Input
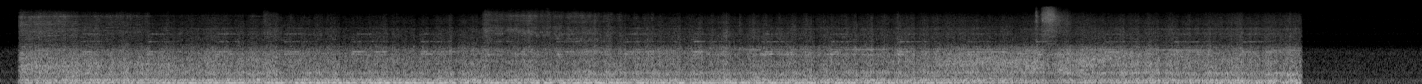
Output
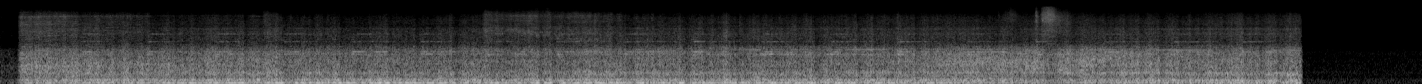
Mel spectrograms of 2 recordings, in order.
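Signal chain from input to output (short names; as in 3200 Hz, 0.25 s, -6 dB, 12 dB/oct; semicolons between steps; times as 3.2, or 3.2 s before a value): reverse echo 0.377 s -16 dB; upward expander 1.5:1, over -43 dBFS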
